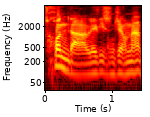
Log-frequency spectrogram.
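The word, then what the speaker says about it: 本多: It's pronounced Honda ladies and gentlemen not Honda.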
